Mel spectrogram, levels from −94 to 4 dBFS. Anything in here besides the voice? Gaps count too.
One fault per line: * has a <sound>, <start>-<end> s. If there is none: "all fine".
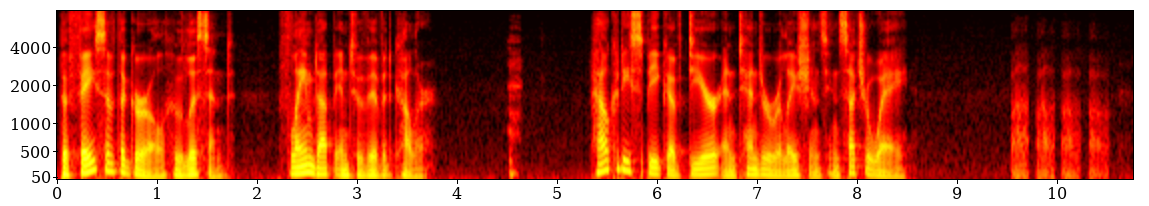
* has a sniff, 4.5-4.7 s
* has a laugh, 9.5-10.5 s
